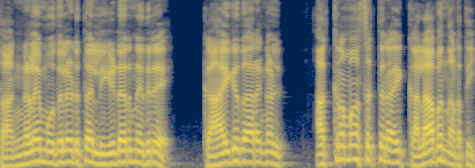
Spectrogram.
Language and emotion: Malayalam, angry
